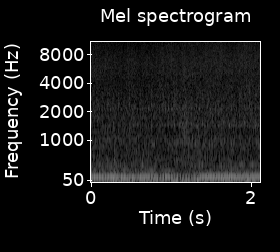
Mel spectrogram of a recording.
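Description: A potent 115 horsepower outboard motor on a rickety plywood boat idles with a steady, low, rumbling drone while the boat is loaded at the edge of the Shishmaref Inlet, the engine note holding even throughout with faint clattering texture and no voices.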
